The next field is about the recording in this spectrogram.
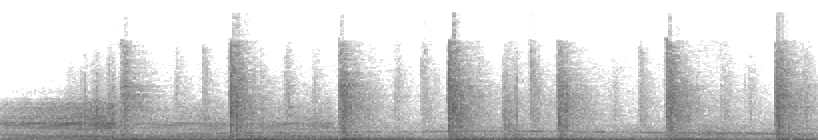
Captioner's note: police siren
